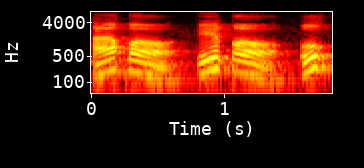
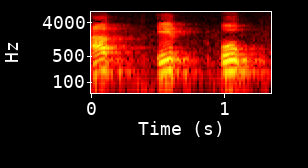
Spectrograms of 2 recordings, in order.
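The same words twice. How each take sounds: First: The final consonant bounces with an echoing sound. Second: The final consonant stops flat without any echo. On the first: The speaker calls it right. "কলকলা করিয়া পড়তে হয়, অর্থাৎ প্রতিধ্বনি আওয়াজ দিয়ে পড়তে হয়" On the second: The speaker calls it wrong. "তাহলে আপনার পড়া কখনো কি হবে না, শুদ্ধ হবে না"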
